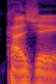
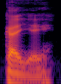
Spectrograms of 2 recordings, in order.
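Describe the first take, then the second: First: The double L sounds like a J. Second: The double L sounds like a Y.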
